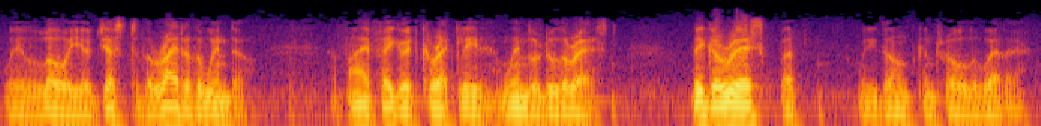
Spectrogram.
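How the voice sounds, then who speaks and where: Very deep, husky fire chief. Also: male voice, fast talker. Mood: calm, practical. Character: unruffled, gruff fire department chief. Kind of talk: 1940s radio drama acting. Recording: muffled old radio recording.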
